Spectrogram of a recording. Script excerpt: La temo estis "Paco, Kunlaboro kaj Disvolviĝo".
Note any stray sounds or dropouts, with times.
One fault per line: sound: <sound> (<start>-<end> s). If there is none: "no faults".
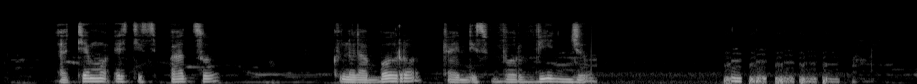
sound: laugh (7.2-8.4 s)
